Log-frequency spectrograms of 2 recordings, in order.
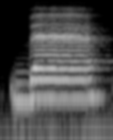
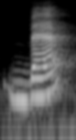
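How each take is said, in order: First: The vowel is held about twice as long. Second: The vowel is short and quick. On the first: "extend it a little bit and say ba, double the time" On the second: "here we say ba"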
